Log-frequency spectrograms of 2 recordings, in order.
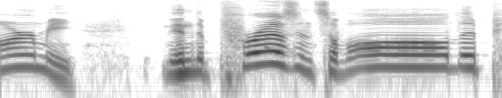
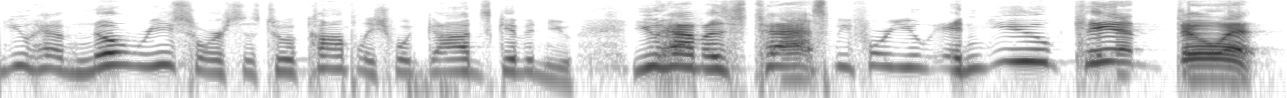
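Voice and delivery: mocking; 3 semitones higher, 8 dB louder than usual. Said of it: "he was making fun of them".

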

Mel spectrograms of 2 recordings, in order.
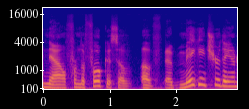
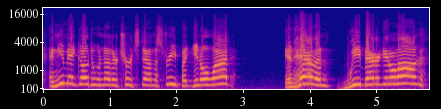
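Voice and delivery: rising to a loud preacher's peak; preaching climax; 8 semitones higher, 8 dB louder than usual. Real, not acted. Preacher to his congregation, building to a loud climax. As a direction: build the warning about heaven until you're nearly shouting.

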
